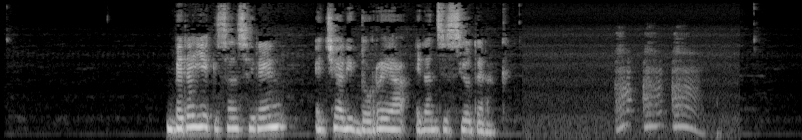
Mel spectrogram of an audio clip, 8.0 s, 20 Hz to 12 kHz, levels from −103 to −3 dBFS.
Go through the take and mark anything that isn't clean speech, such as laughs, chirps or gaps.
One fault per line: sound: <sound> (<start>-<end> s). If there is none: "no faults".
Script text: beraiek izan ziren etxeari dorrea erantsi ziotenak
sound: throat clearing (6.1-7.2 s)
